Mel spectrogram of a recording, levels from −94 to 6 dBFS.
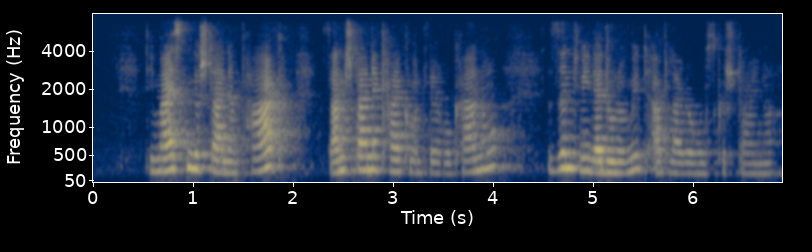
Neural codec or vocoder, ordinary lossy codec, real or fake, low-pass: none; Opus, 32 kbps; real; 7.2 kHz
